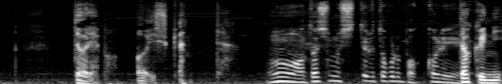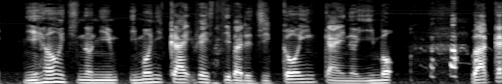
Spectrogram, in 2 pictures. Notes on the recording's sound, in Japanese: パーキング収録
